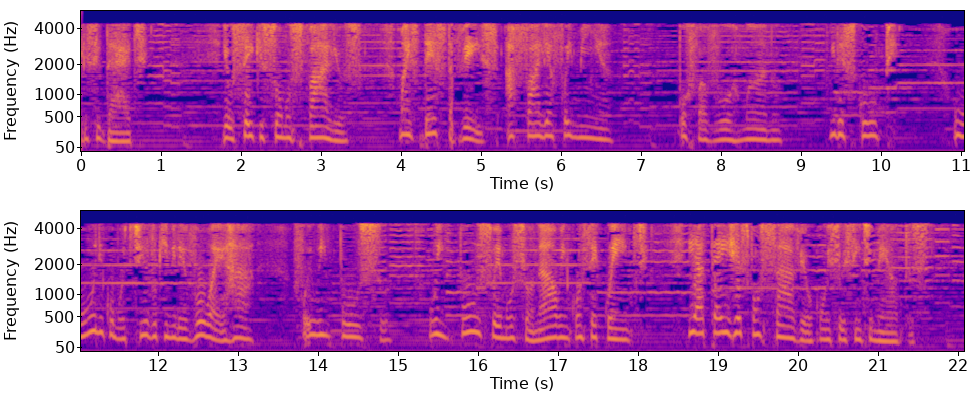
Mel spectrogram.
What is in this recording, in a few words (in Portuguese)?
Desculpas para Irmão f, Telemensagens; fem; Telemensagens 2017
